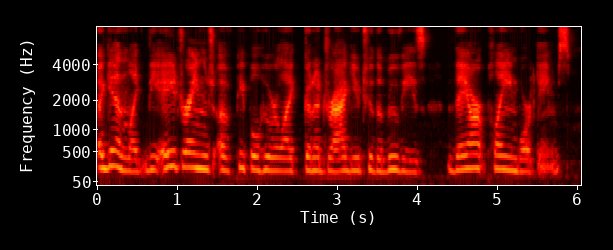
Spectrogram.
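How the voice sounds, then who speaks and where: A woman co-hosting a podcast chats casually about games and movies, sharing her opinions in loose, informal phrasing. Her voice is medium in pitch, with a steady tone and moderate pace.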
